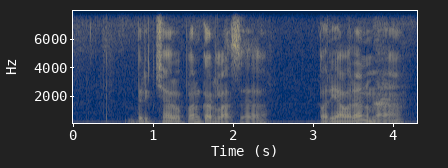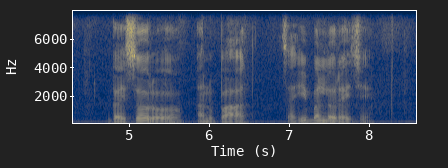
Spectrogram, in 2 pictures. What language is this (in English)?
Maithili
